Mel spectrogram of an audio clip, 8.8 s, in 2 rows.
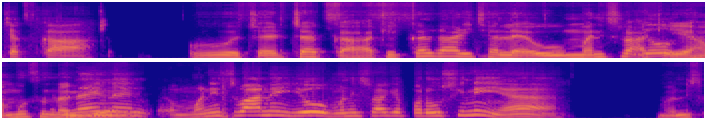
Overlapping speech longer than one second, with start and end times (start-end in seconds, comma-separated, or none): none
